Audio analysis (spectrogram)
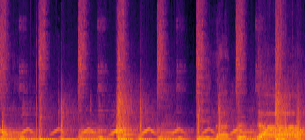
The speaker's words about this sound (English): Hear siren coming from down the block. Them circle the dance from the front to the back.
